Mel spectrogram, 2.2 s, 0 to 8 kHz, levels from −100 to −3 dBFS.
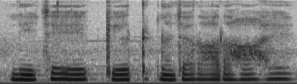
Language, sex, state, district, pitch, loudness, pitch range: Hindi, female, Rajasthan, Jaipur, 180 Hz, -15 LUFS, 175-185 Hz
